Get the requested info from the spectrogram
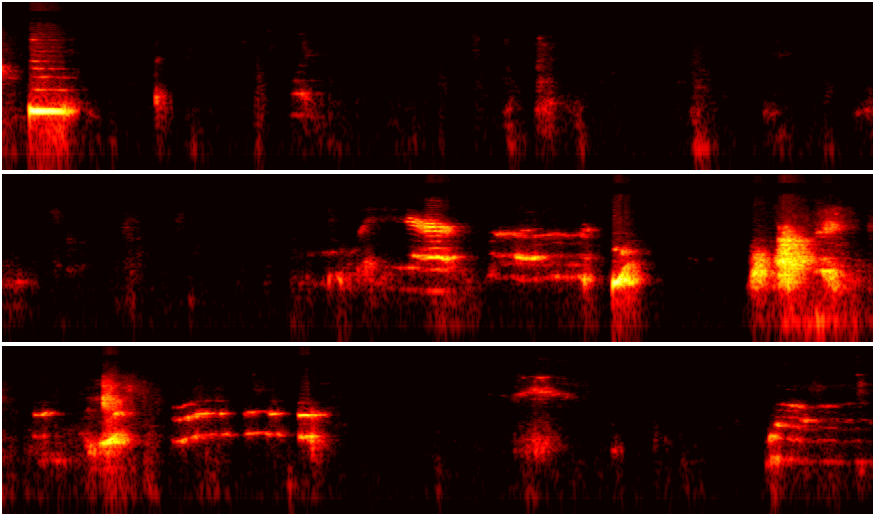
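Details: Four-week-old Cavalier King Charles Spaniel puppies in an indoor puppy pen, on a day of meeting other dogs, trying puppy mash and weekly weighing: after a long quiet stretch, a cluster of short, thin, tonal whimpers, then a few faint squeaks.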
